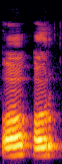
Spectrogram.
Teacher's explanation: यह कंठ से उच्चारण होते हैं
